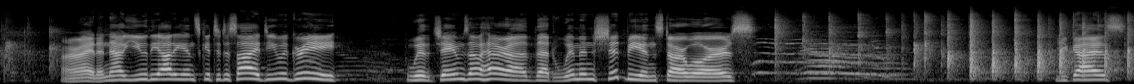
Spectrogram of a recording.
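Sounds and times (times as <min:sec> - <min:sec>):
speech: 0:00.6 - 0:07.6, 0:10.7 - 0:11.3
audience applause: 0:07.7 - 0:11.3.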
